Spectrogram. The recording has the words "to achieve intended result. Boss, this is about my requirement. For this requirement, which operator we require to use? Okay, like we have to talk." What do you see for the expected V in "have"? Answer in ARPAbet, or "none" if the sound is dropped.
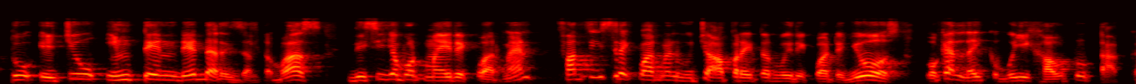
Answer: W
